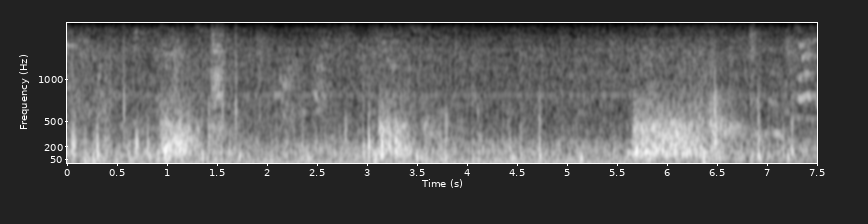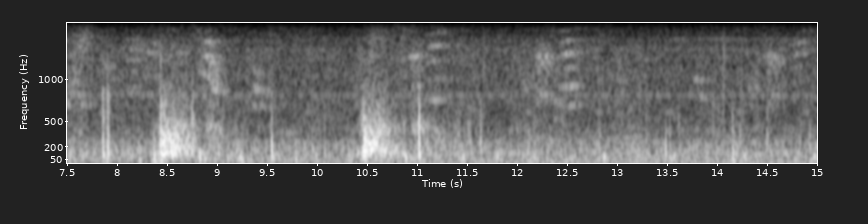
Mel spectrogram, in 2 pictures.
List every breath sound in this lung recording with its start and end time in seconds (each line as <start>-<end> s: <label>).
0.84-1.36 s: inhalation
1.32-1.96 s: crackles
1.38-1.94 s: exhalation
2.86-3.41 s: crackles
2.87-3.47 s: inhalation
3.45-4.04 s: exhalation
3.46-4.10 s: crackles
5.58-6.36 s: inhalation
6.32-7.36 s: exhalation
8.35-8.87 s: inhalation
8.84-9.43 s: exhalation
10.42-10.95 s: inhalation
10.95-11.74 s: exhalation
10.95-11.74 s: crackles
